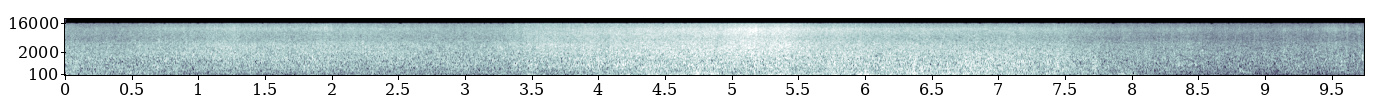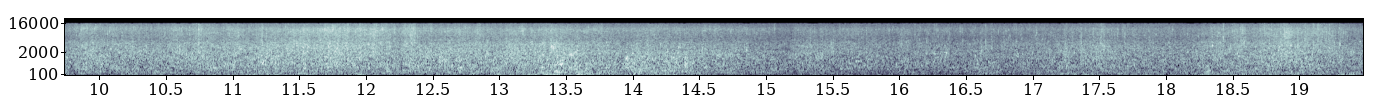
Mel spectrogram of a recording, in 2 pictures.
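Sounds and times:
ocean waves washing against rocks: 0.0s - 19.4s.

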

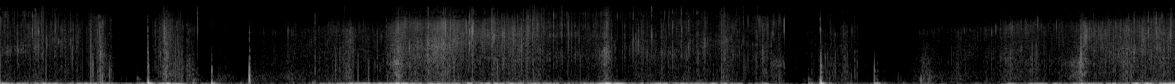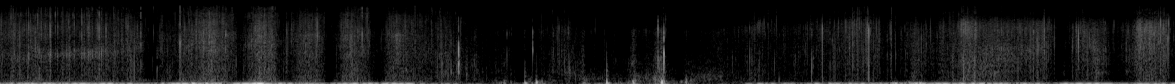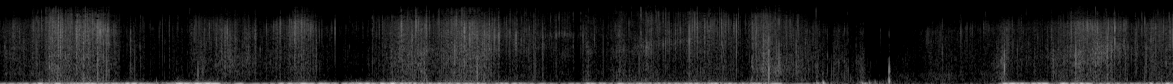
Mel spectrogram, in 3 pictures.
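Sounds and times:
crackly rustling and scratching of deep ear cleaning: 0.0s - 35.2s.

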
